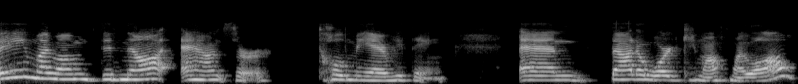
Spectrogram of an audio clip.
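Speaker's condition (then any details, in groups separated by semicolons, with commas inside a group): Cerebral palsy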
